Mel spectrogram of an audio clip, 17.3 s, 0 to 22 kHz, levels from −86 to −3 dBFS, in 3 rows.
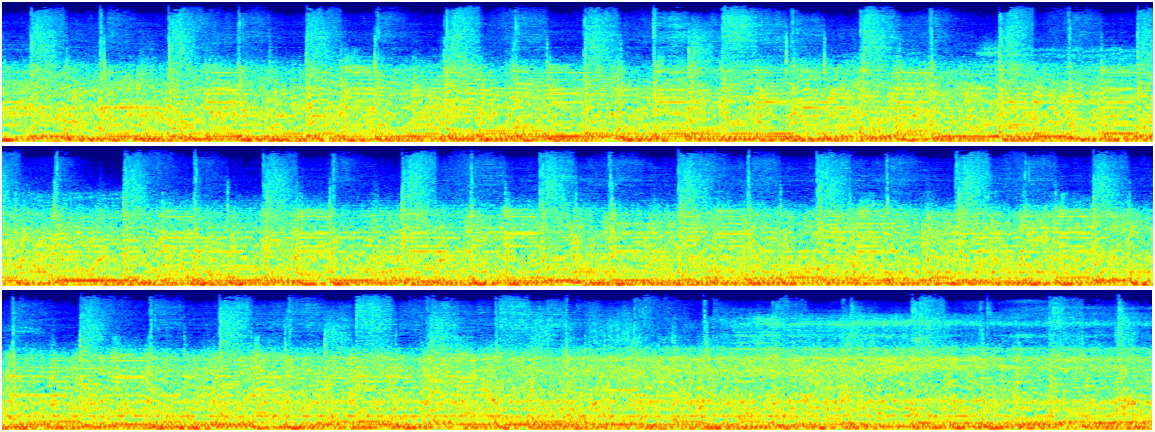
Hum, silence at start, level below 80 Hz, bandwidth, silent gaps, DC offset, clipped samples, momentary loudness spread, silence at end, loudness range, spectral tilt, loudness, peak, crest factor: none; 0 s; -24 dBFS; 19.5 kHz; none; under 0.1%; under 0.1%; 1 LU; 0 s; 1 LU; -6 dB/octave; -19 LUFS; -8 dBFS; 10 dB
